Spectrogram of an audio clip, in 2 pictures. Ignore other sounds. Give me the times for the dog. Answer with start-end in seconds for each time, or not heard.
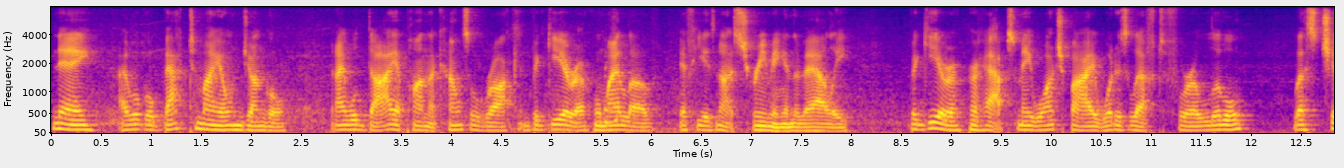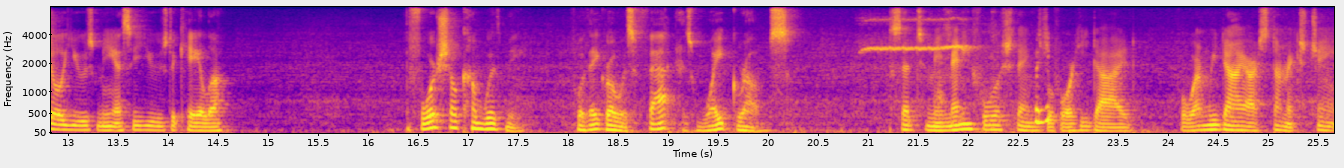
4.5-5.7, 21.6-22.9.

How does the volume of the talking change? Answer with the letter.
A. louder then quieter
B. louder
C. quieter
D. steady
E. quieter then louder
D.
